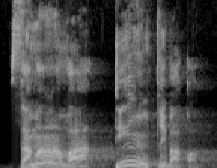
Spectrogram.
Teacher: اس لیے کہ تنوین کے بعد حروف اخفاء کے 15 حرفوں میں سے طا ہے، تو یہاں ناک میں آواز کو چھپا کر پڑھیں گے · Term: اخفاء حقیقی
